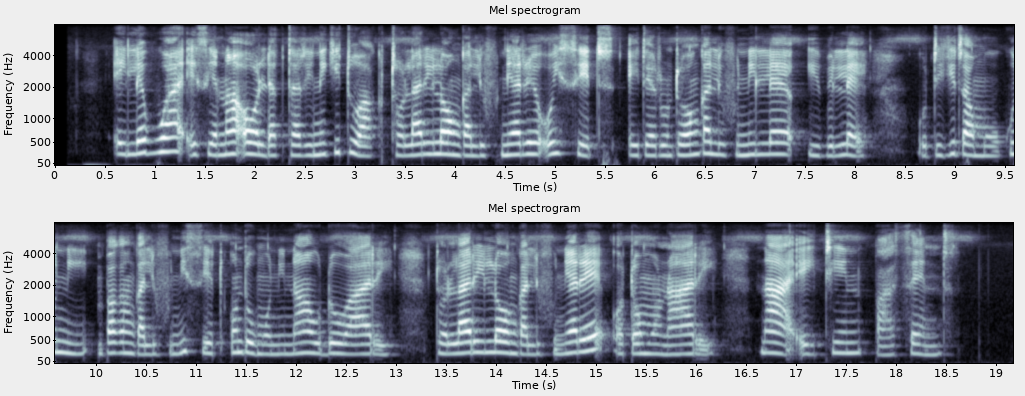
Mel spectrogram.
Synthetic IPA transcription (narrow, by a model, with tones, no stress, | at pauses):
e˨ile˦βwa˦ʔe˨sjɛ˨na˦ʔɔ˦lda˨kta˨ɾi˨ni˦ki˦twa˨ktɔ˨la˦ɾi˦lɔ˦ŋɡa˨lifu˨nia˦ɾe˦ʔo˦i˦se˨te˨itɛ˨ɾu˨ntɔŋɡa˦li˨fu˨ni˦lɛ˦i˨βi˨lɛ | o˨ti˨ki˦ta˨mo˨ku˦ni˨mpa˦ka˨ŋɡa˨lifu˨ni˦se˨to˦ndo˨mo˨ni˨nau˦ɗo˦waɾe˨tɔ˨la˦ɾi˦lɔŋɡa˨li˨fu˨nia˦ɾeɔ˨tɔ˦mɔ˨naɾḛnaḛjtʰinpasɛnt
